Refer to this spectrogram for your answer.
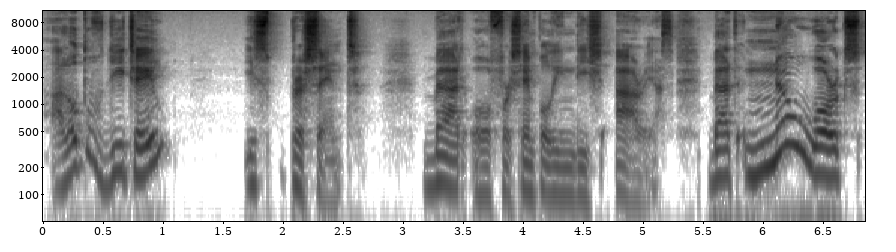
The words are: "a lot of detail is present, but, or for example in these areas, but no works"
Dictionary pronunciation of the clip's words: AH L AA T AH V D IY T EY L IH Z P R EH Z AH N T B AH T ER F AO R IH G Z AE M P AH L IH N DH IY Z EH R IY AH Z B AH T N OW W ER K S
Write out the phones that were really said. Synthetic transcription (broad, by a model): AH L AA T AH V D IY T EY L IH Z P R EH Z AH N T B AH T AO F AO R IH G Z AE M P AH L IH N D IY S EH R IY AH S B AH T N OW W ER K S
